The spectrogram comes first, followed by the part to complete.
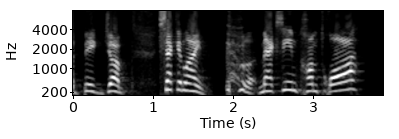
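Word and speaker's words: Comtois: jump second line Maxime comptoir I'd be careful when you pronounce his last name Kampf wha and Adam Henrique and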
